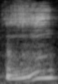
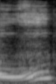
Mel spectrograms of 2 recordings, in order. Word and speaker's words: gyro: the typical greek pronunciation yi the g is not pronounced like a g in greek simply say yi and then you don't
